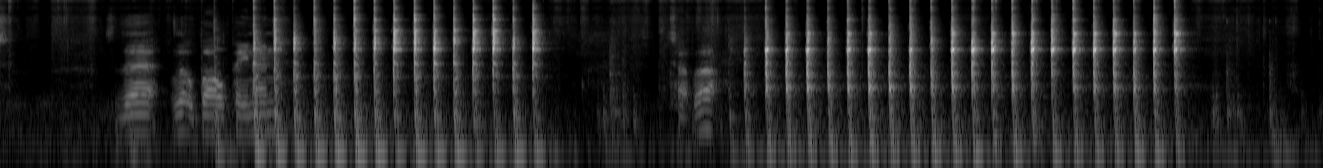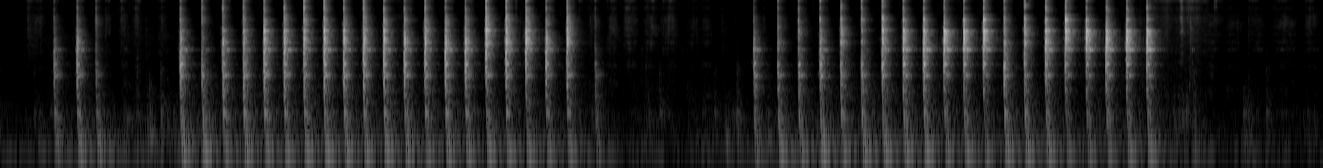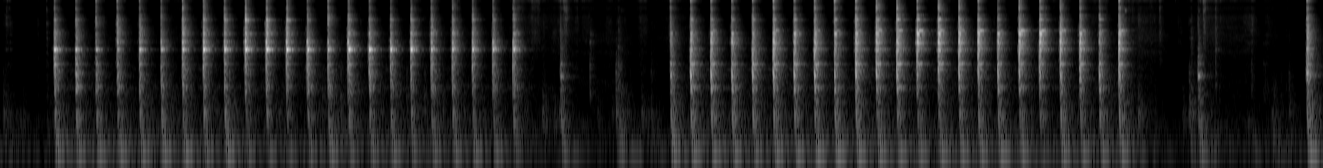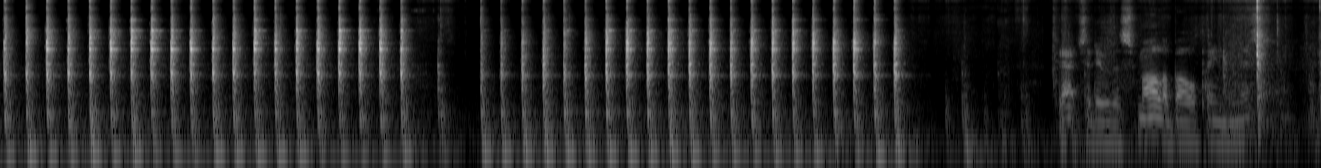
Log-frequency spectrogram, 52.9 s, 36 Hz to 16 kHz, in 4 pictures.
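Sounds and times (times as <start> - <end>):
hammer tapping metal: 2.1 - 5.5, 39.5 - 43.8.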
